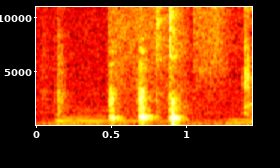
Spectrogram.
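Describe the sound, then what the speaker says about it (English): A chicken in modded Minecraft gives a few short clucks in close succession, faint and clear over quiet game ambience. "Let's get the smart chicken, put him in there."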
